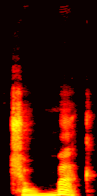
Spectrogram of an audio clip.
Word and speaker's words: chokmah: La palabra hebrea, perdón, para sabiduría es chokmah, C-H-O-K-M-A-H, chokmah. Se escribe chet, recinto, valla, quiere decir chet, y kaf, mano abierta, y men, agua, inmensidad y caos.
